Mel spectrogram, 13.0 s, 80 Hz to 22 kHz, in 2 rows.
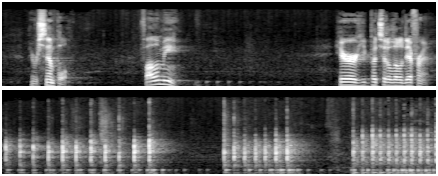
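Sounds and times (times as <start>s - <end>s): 
speech: 0.4s - 1.1s, 2.1s - 2.7s, 5.0s - 6.8s
rapid sharp knocking: 2.9s - 4.3s, 6.5s - 13.0s.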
